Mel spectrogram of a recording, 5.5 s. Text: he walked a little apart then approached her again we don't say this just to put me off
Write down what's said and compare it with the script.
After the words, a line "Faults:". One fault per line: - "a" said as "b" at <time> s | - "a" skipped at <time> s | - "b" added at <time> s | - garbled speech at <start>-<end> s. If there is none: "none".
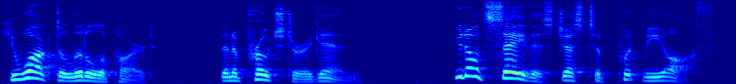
he walked a little apart then approached her again you don't say this just to put me off
Faults:
- "we" said as "you" at 3.4 s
